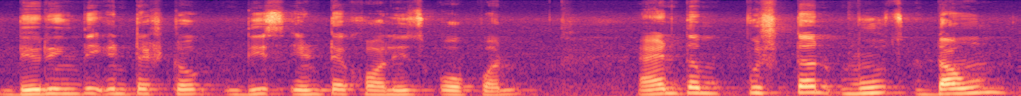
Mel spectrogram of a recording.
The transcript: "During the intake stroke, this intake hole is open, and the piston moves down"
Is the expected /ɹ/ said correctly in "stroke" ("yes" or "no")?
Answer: no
